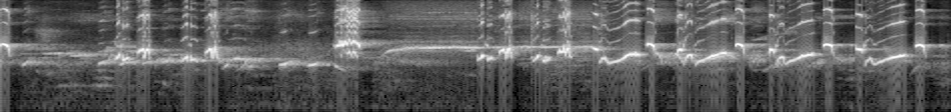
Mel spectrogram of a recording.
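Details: Oriental magpie-robin, a fighter bird, singing an agitated fighting song in reply: varied loud whistled phrases, slurred rising and falling notes mixed with sharp high chips and a harsh burst, continuous and rich, in a quiet room.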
